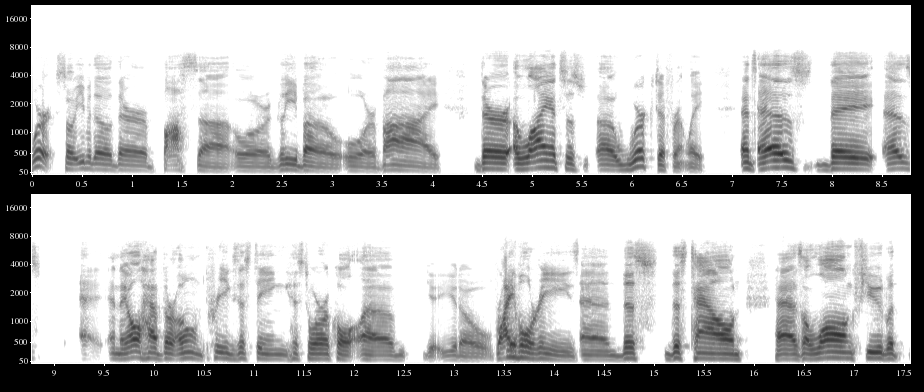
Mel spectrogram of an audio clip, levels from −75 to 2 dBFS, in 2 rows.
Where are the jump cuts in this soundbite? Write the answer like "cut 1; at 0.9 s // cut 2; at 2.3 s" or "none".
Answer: cut 1; at 7.2 s // cut 2; at 14.2 s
